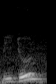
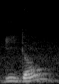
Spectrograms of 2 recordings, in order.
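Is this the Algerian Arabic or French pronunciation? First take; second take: Algerian Arabic; French. First: It has the Algerian Arabic pronunciation. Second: It has the standard French pronunciation. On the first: "en Algérie, on dit bidoun" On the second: "on dit euh, par exemple euh, bidon"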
